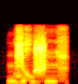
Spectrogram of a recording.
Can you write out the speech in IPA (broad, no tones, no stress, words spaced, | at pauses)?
ŋʊʑɛxuʒʃĩx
